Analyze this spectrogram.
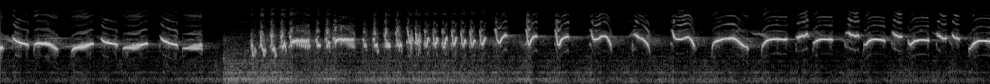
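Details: Chinese hwamei song: loud, rich whistled phrases around the upper-middle range, each note sliding down then up, repeated rapidly in runs with a burst of quick trilled notes mid-phrase; steady faint hum underneath.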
